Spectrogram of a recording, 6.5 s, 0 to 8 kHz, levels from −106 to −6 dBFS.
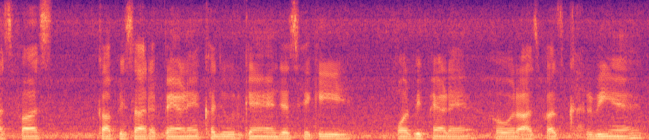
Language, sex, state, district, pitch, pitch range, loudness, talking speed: Hindi, male, Uttar Pradesh, Lalitpur, 115 Hz, 110-115 Hz, -18 LUFS, 175 wpm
